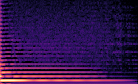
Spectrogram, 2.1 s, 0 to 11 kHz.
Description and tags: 41 elec guitar tone sampled from casio magical light synthesizer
